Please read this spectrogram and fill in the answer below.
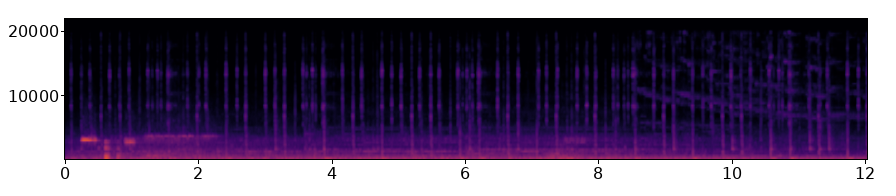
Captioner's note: beeping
